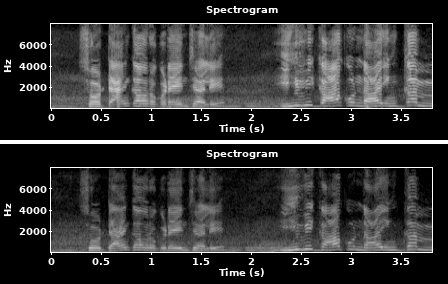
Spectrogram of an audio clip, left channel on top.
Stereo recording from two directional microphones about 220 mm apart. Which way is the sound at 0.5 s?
Centre (ahead or behind).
